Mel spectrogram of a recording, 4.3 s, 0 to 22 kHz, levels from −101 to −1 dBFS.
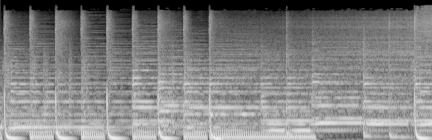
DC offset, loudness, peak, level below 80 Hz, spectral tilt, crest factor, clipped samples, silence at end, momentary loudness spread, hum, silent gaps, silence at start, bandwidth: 0.2%; -15 LUFS; 0 dBFS; -20 dBFS; -5.5 dB/octave; 14 dB; under 0.1%; 0 s; 2 LU; none; none; 0 s; 19 kHz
